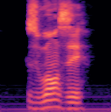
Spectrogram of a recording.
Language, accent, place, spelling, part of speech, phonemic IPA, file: French, France, Lyon, zwanzer, verb, /zwɑ̃.ze/, LL-Q150 (fra)-zwanzer.wav
- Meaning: to joke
